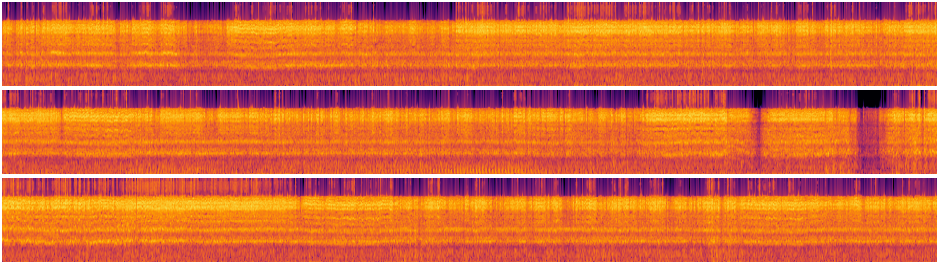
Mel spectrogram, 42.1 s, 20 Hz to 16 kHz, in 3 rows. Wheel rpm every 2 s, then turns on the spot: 230, 230, 230, 230, 230, 230, 230, 230, 220, 230, 230, 200, 150, 130, 200, 220, 220, 230, 240, 230, 230.
none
